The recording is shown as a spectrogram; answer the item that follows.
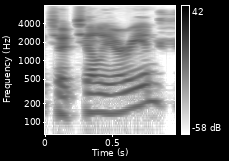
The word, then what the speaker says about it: totalitarian: Totalitarian?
